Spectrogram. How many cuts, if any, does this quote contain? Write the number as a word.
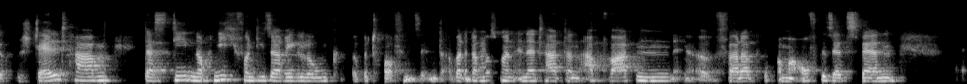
two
